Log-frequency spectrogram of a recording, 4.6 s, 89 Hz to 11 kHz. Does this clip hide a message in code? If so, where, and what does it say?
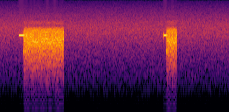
Yes: ACARS aircraft data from 0.4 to 3.5 s, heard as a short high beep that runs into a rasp, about 2400 baud, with a squelch burst at the end.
